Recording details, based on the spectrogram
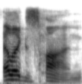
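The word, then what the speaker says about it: ἔλεγξον: and El elexon him I can't quite pronounce it it's elexon e l e GX o n in English letters go and elexon him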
